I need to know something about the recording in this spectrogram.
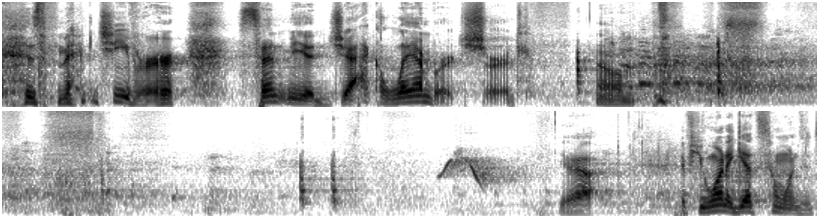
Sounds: speech
male speech
narration

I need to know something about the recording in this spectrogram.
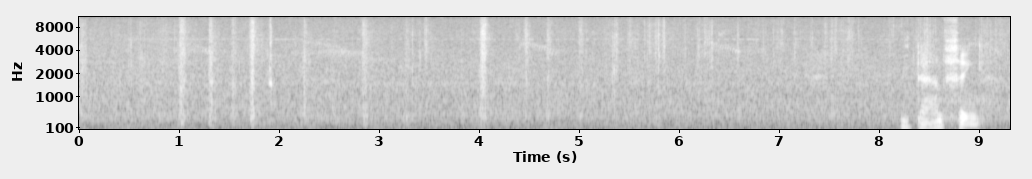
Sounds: speech

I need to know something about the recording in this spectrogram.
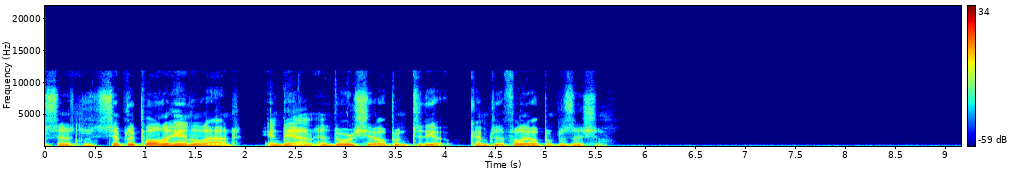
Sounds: speech

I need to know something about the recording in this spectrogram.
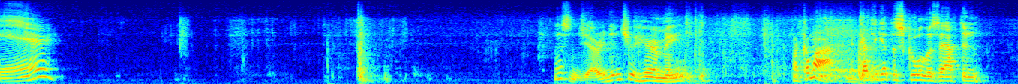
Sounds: speech

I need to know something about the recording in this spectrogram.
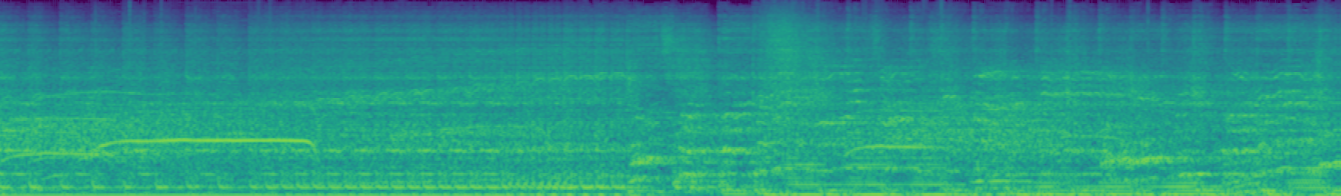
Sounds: dance music
music

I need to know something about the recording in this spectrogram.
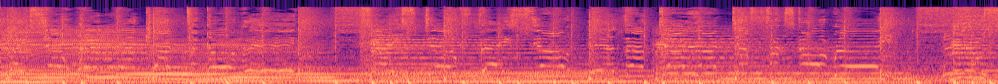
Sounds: strum
bass guitar
music
acoustic guitar
plucked string instrument
guitar
playing bass guitar
electric guitar
musical instrument

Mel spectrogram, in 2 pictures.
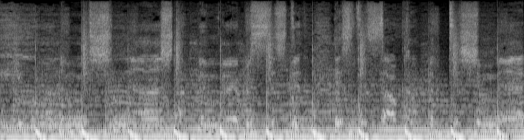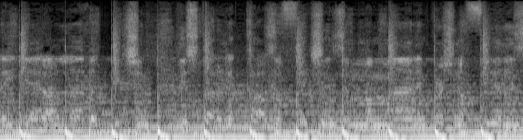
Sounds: music

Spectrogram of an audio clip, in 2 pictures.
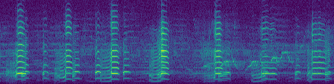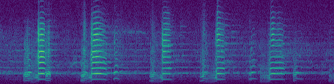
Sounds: honk
fowl
bird
goose
tweet
bird call

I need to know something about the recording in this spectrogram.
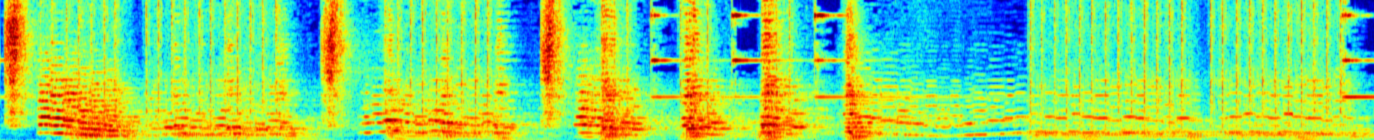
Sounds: orchestra
music

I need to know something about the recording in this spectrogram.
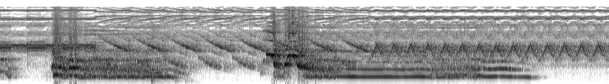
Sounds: domestic animals
yip
bow-wow
dog
animal
whimper (dog)

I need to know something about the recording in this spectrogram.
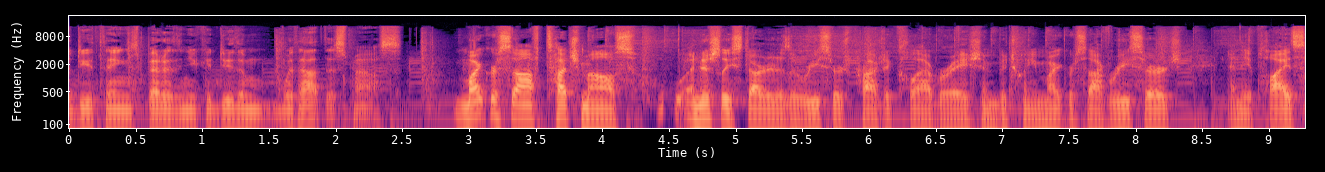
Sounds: speech
music

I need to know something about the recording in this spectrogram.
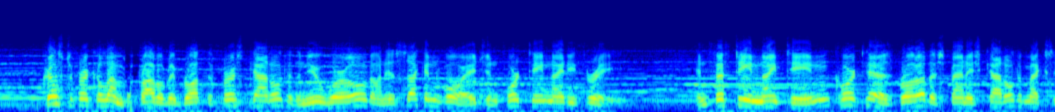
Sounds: speech
music

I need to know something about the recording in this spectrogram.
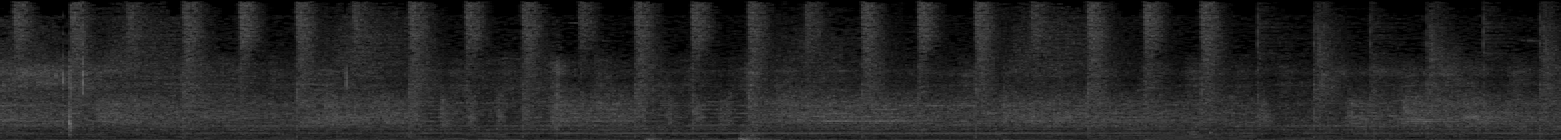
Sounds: music

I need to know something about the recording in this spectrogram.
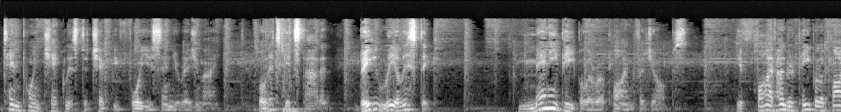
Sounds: speech
music

